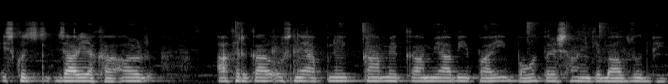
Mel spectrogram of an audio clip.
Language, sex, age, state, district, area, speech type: Urdu, male, 45-60, Bihar, Darbhanga, rural, spontaneous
